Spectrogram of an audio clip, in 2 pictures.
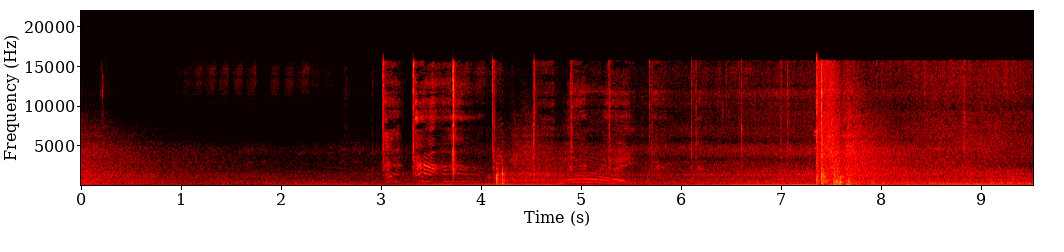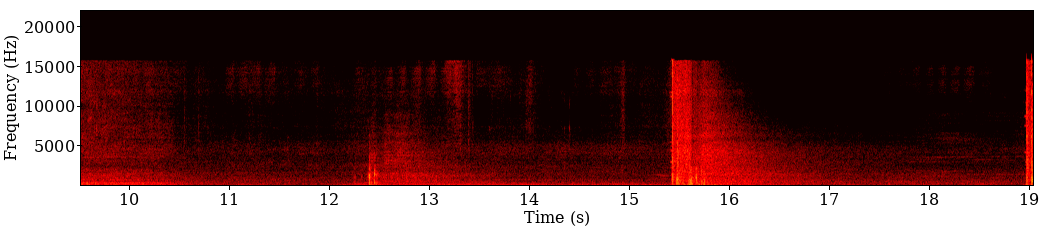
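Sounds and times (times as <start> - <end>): low rumble: 0.0 - 19.0
firework shells bursting: 3.8 - 5.2.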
